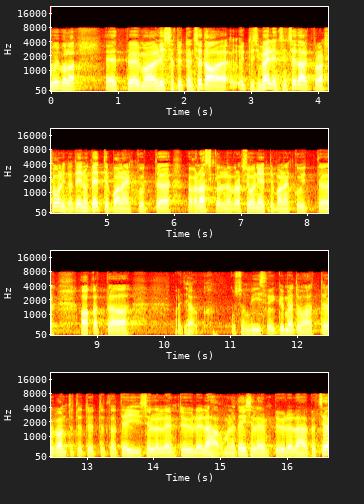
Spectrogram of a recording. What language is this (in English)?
Estonian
